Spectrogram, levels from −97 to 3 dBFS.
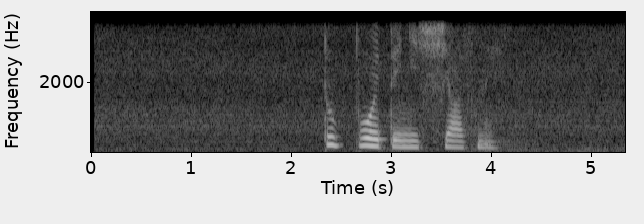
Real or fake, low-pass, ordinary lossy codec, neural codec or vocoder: real; 3.6 kHz; none; none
